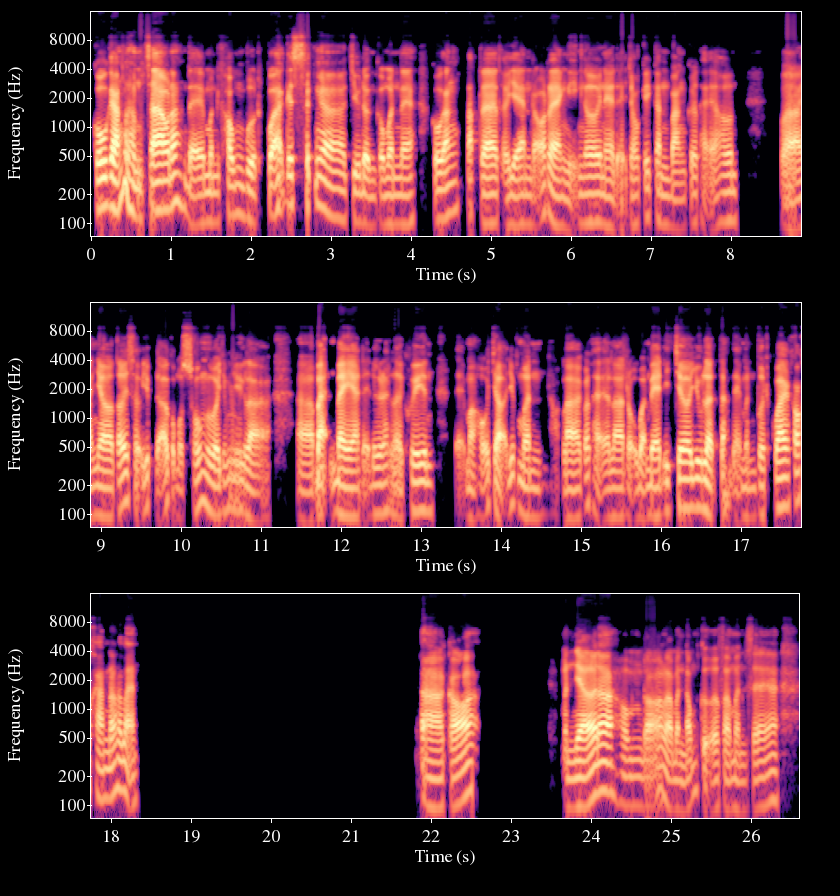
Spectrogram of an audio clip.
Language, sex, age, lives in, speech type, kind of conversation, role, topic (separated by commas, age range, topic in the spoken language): Vietnamese, male, 25-29, Vietnam, conversation, podcast, guest, Bạn có thể kể về lần bạn đã vượt qua một khó khăn lớn không?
